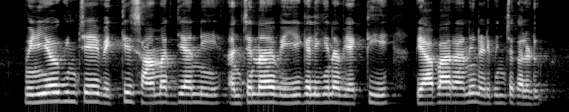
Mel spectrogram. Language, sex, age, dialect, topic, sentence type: Telugu, male, 18-24, Utterandhra, banking, statement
